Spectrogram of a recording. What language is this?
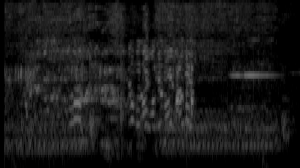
Chinese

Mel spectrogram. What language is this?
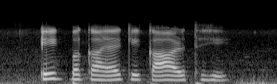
Chhattisgarhi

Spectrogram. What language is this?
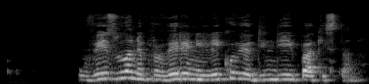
Macedonian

